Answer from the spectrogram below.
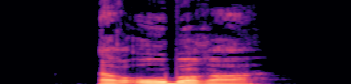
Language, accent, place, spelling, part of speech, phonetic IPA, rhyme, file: German, Germany, Berlin, Eroberer, noun, [ɛɐ̯ˈʔoːbəʁɐ], -oːbəʁɐ, De-Eroberer.ogg
- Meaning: conqueror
